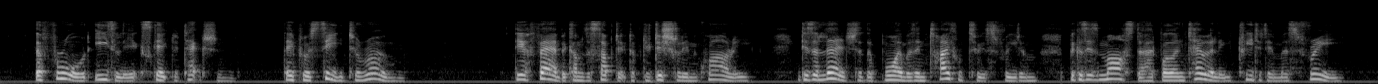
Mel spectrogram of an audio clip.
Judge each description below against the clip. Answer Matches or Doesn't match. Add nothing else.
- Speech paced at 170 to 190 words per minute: Doesn't match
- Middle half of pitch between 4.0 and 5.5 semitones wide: Matches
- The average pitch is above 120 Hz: Matches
